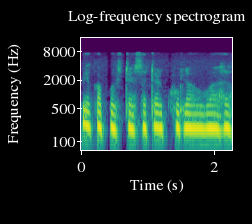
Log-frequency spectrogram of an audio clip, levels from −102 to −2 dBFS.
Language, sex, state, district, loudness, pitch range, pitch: Hindi, female, Bihar, Araria, -14 LUFS, 195-205 Hz, 200 Hz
